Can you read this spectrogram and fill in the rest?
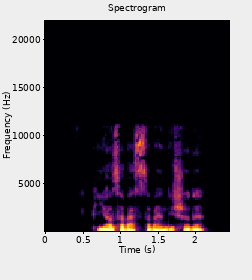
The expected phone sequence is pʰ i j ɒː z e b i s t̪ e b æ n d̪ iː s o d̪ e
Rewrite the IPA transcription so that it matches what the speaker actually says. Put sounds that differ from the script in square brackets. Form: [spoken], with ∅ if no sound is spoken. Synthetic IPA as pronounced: pʰ i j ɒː z e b [æ] s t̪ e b æ n d̪ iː [ʃ] o d̪ e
